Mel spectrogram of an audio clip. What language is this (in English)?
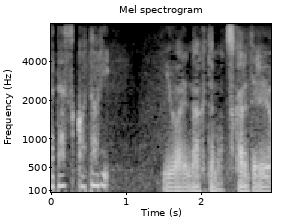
Japanese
